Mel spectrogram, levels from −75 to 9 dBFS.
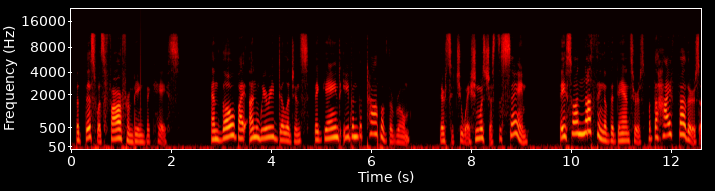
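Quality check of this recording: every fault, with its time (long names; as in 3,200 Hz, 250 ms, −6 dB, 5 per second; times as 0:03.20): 0:01.38: click −22 dBFS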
